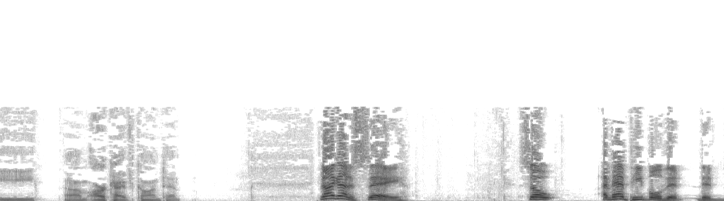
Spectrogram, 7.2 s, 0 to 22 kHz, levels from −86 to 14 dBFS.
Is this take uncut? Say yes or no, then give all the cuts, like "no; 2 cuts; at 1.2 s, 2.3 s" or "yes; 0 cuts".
yes; 0 cuts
